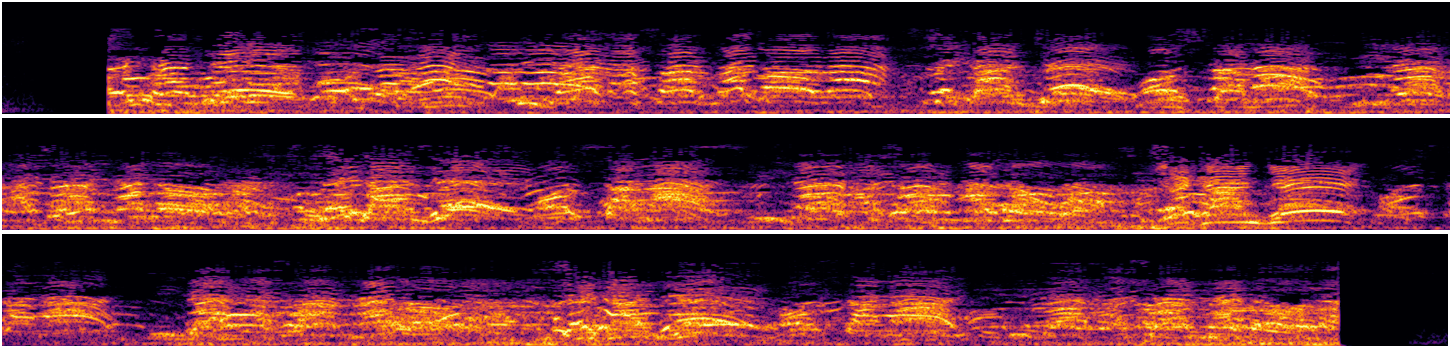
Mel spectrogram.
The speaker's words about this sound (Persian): در اینجا از تجمع گروهی از بازنشستگان در دوم بهمن ماه فیلمی رو می‌بینیم که به وضعیت معیشتی و اقتصادیشون معترض بودن و جلوی وزارت کار با شعار شکنجه مستند دیگر اثر ندارد به پخش اعترافات تلویزیونی فعالان سیاسی و مدنی اعتراض کردند.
